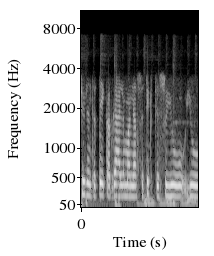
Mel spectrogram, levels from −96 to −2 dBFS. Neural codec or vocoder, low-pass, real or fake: none; 7.2 kHz; real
